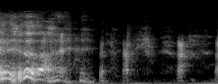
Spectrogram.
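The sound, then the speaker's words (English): An exaggerated old-man cough: a drawn-out, wavering croak followed by a few short, raspy bursts spaced unevenly, with a laughing quality to them. “Shit, I caught myself the other day having an old man cough.”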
